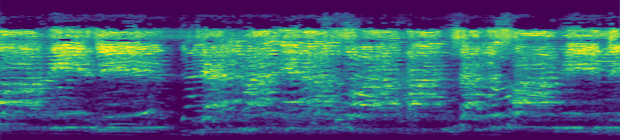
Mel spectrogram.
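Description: A group of children chanting Telugu birthday greetings in unison, in sung-out phrases with short breaks about two seconds in and again about four and a half seconds in.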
